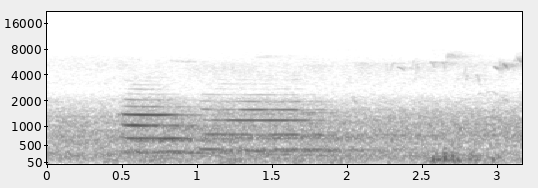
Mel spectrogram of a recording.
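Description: An approaching freight train rumbles steadily nearby while its horn sounds a sustained tone in the distance, and the low rolling noise carries on afterward.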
